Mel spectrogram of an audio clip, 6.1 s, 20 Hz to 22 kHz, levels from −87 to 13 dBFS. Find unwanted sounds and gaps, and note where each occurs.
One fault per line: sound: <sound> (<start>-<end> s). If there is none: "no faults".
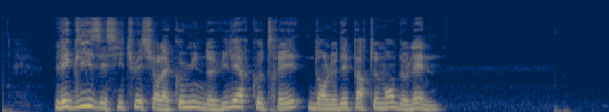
no faults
